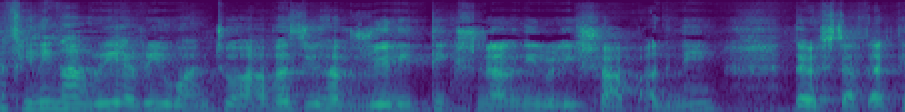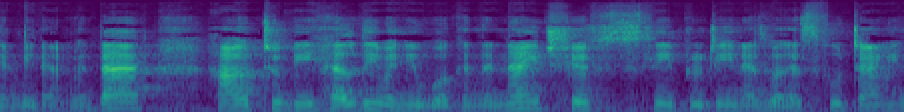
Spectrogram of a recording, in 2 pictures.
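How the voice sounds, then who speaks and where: Delivered at a very fast pace, this voice keeps a fairly even intonation over noticeable background noise. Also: woman. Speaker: ayurveda influencer. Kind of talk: live Q&A.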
